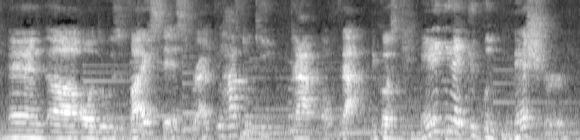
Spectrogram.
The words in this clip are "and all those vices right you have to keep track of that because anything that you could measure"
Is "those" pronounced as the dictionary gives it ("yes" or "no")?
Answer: no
